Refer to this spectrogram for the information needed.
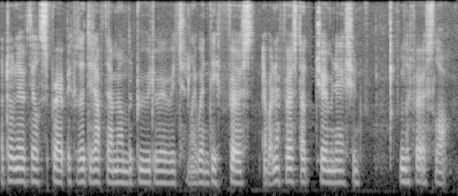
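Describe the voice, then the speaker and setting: A British woman in her forties chatting casually and hesitantly as she gives a rambling home gardening tour, with a monotone, self-deprecating manner. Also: extremely low pitch, a little fast. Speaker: gardening vlogger. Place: small home kitchen and windowsill, indoors.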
